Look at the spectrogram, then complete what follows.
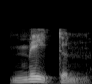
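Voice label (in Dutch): "meten", Dutch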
